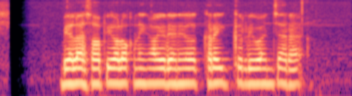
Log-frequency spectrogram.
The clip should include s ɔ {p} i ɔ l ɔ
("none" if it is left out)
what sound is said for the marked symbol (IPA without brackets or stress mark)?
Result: p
